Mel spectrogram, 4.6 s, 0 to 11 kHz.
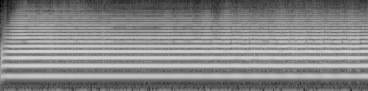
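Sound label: trumpet; Roland - LA Composer vol. 3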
